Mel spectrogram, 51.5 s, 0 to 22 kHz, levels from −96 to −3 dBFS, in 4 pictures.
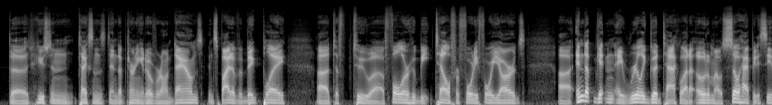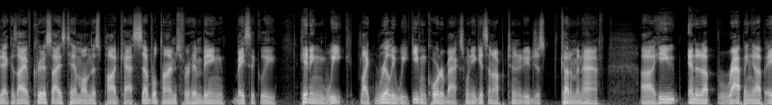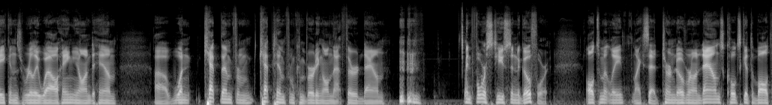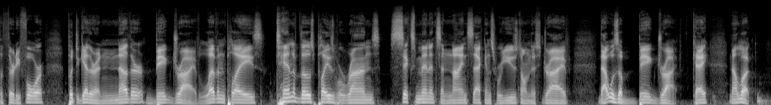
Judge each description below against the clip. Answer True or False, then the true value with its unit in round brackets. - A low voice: True (95 Hz)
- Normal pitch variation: True (3.5 semitones)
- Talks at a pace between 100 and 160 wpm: False (185 wpm)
